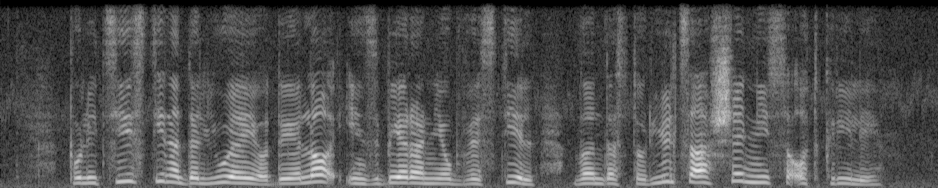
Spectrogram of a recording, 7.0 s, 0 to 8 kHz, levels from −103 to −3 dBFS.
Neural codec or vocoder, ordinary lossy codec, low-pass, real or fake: none; none; none; real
